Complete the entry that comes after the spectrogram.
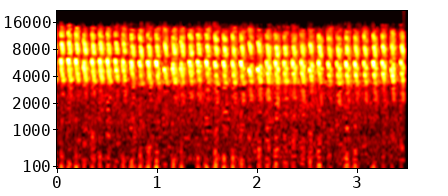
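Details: Sunbird known as kolibri ninja, on a master recording for training songbirds: a continuous, rapid, strident trill of high buzzy pulses, about four per second, running through the whole stretch.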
